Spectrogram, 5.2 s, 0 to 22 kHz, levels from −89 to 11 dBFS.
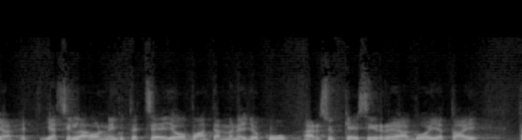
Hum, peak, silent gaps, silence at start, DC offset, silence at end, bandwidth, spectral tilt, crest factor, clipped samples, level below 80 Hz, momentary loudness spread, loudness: none; -18 dBFS; none; 0 s; under 0.1%; 0 s; 16 kHz; -6 dB/octave; 14 dB; under 0.1%; -72 dBFS; 5 LU; -32 LUFS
